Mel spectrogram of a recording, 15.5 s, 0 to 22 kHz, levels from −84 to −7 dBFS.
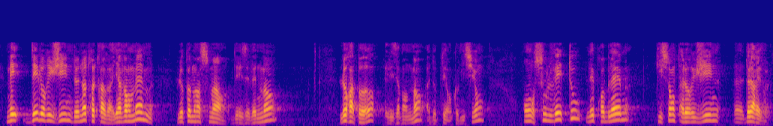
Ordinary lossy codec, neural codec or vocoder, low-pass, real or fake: AAC, 48 kbps; vocoder, 22.05 kHz, 80 mel bands, WaveNeXt; 5.4 kHz; fake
